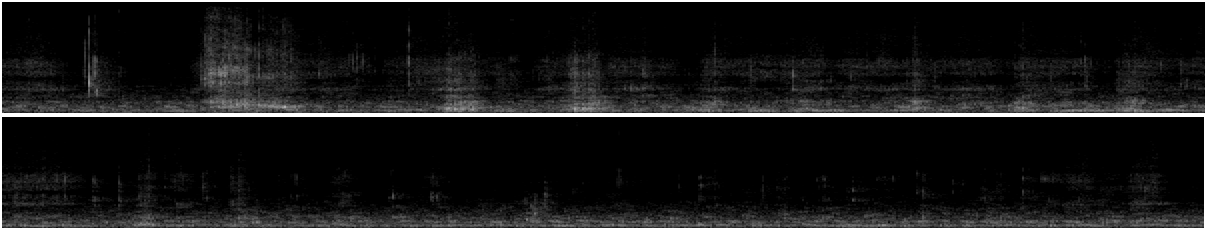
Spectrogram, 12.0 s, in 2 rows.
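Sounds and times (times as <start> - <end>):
crunchy chewing of fried potatoes: 0.0 - 12.0.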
